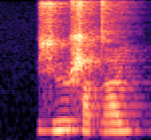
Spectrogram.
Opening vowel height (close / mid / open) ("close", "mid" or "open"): close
